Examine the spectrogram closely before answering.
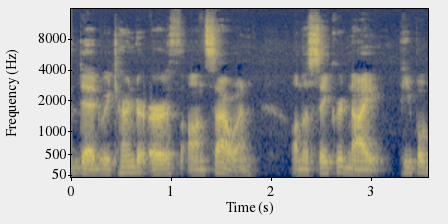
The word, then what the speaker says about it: Samhain: of what a lot of people say is samhain and that's actually a wrong pronunciation the actual it's actually gaelic and it's pronounced samhain and so it was a sahan celebration it was one of the sabbats which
